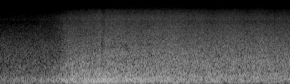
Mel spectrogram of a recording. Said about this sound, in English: Later, she emerges from the sea, struggling to stay upright. She stumbles in the shallows, and rippling white spumy waves wash over her.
